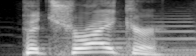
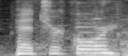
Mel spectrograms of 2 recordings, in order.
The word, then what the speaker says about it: petrichor: I've read this word, and in my head, I've always said it petrichor. Petrichor? But it's petrichor.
